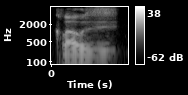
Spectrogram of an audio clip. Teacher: We have a verb with the voiced sound at the end. We just add the D consonant sound.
